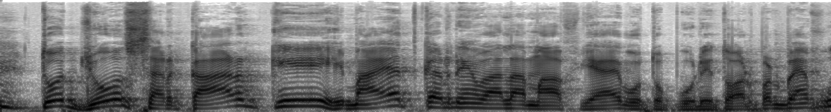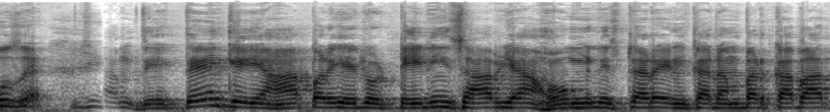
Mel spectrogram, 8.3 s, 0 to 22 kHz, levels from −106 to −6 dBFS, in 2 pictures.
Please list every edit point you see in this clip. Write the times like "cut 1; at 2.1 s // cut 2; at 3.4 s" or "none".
cut 1; at 5.0 s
